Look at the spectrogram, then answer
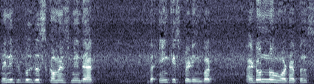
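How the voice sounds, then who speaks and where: The speaker has an Indian accent and talks at a fairly quick pace. Noticeable background noise is present. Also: man, high pitch for a man. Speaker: calligraphy tutor. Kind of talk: tutorial.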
